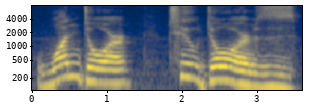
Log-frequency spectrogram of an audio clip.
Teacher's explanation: with a voiced Z ending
